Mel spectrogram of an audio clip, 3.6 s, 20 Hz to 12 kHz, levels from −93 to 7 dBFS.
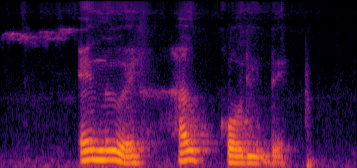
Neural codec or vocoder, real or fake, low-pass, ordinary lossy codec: none; real; 10.8 kHz; Opus, 16 kbps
